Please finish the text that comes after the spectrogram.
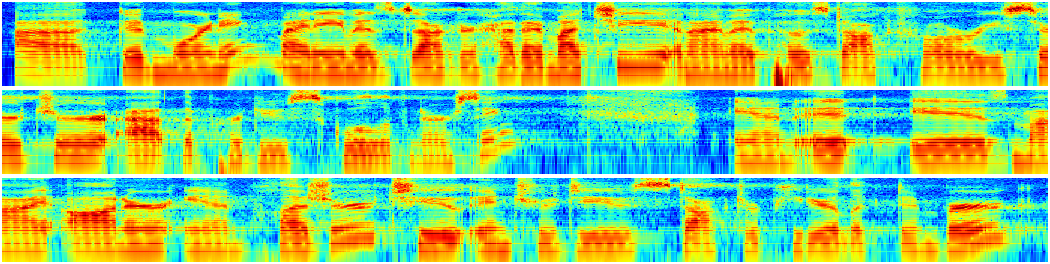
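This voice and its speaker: A woman's voice: fairly low pitch, brisk. Woman reading a speaker introduction in a hall. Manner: reads a prepared bio steadily. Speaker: postdoctoral researcher introducing a speaker. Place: conference hall. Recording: long hall reverb.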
